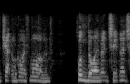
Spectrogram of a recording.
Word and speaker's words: Hyundai: a one or two number one hyundai number two hyundai which is how you pronounce it number one and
